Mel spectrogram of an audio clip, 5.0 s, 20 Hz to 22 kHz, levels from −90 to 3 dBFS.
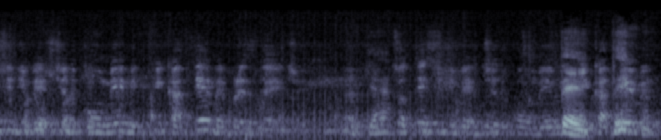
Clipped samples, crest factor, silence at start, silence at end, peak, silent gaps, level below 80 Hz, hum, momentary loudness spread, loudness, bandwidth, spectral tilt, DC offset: under 0.1%; 22 dB; 0 s; 0 s; -20 dBFS; none; -70 dBFS; none; 15 LU; -41 LUFS; 17 kHz; -4.5 dB/octave; under 0.1%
